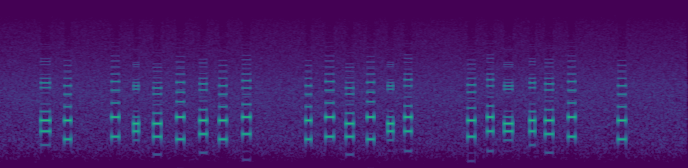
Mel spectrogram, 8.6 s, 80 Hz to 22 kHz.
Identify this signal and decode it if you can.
DTMF, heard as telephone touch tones, dialled by hand, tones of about 100 ms. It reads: 02 6*43829 2643*# 5#*086 2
